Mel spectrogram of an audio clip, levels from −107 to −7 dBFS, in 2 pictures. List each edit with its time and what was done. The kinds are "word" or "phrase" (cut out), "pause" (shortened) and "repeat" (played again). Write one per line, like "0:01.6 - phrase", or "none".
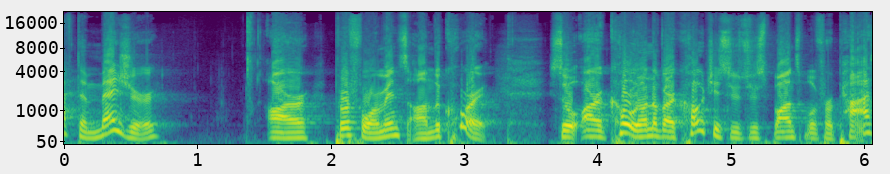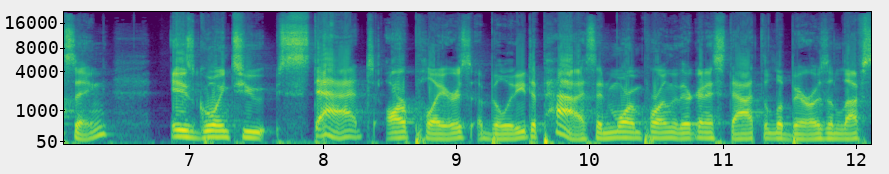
none

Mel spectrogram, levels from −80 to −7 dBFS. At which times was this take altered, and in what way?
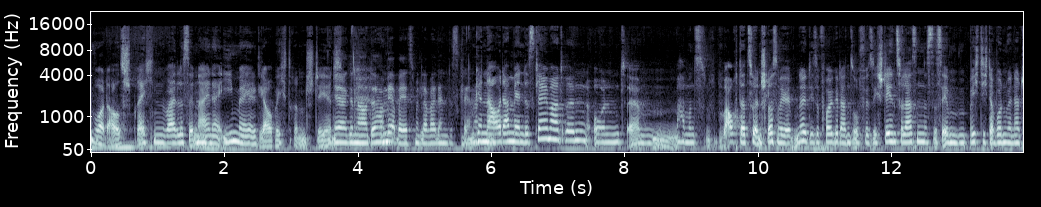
none

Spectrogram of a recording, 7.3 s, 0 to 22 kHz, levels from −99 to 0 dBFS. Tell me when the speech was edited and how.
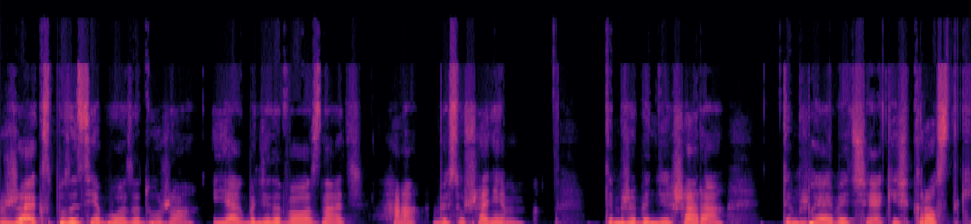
0:03.2 - pause
0:06.0 - phrase

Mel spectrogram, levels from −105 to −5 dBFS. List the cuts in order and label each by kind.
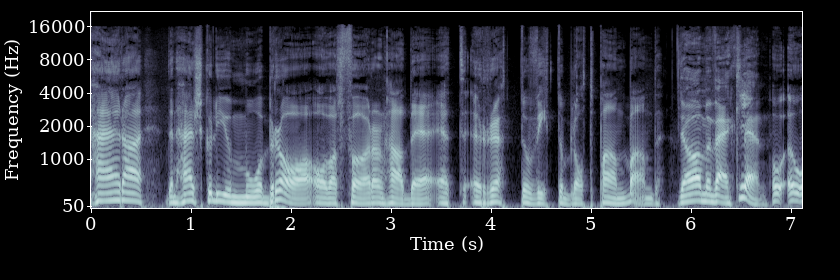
0:05.8 - pause

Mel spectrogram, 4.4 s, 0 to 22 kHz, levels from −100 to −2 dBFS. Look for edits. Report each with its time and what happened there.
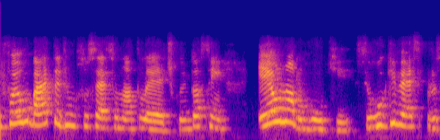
0:03.0 - word

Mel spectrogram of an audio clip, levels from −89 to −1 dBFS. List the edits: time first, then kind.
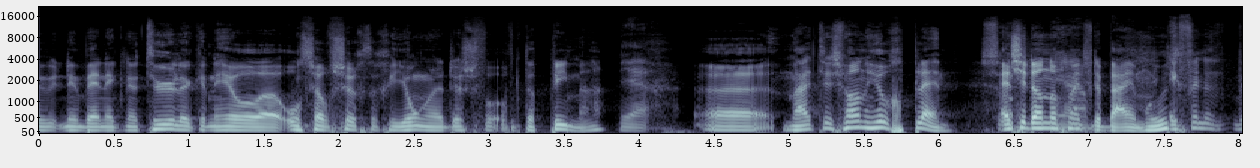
0:03.2 - word
0:06.5 - word
0:07.0 - word

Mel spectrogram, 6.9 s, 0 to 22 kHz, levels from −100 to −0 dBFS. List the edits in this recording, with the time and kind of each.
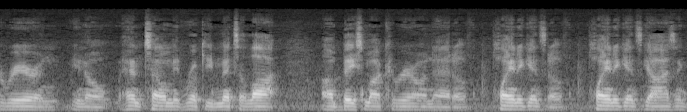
0:01.8 - phrase
0:03.3 - phrase
0:05.5 - repeat

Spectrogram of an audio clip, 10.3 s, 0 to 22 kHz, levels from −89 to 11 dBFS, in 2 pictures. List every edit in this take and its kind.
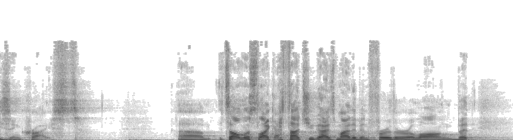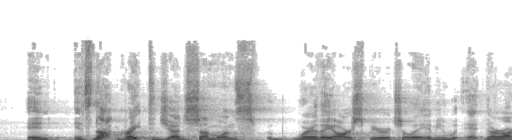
none

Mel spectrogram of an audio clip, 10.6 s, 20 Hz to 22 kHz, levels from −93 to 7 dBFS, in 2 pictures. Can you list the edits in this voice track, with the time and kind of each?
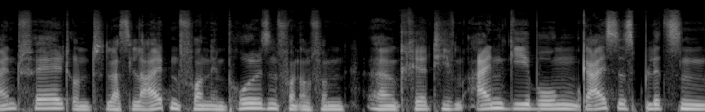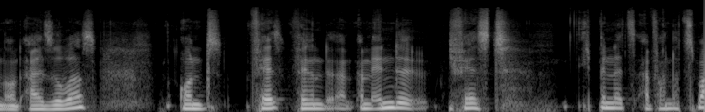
0:01.0 - word
0:02.3 - word
0:02.7 - pause
0:04.4 - word
0:08.7 - word

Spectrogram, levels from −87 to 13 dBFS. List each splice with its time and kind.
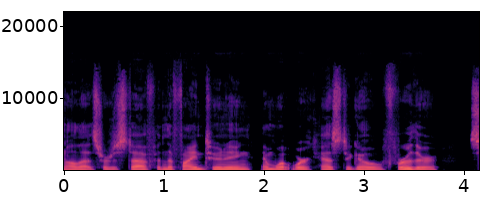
0:01.9 - pause

